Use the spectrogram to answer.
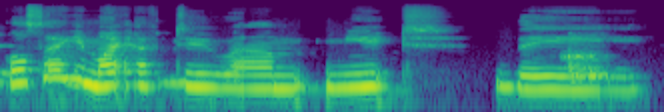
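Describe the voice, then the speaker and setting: A woman's voice: a little high, very slow, creaky, crowd noise. A woman hosting a live stream, chatting casually on an online call. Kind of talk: casual chat. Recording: echoey, dull online call with feedback.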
